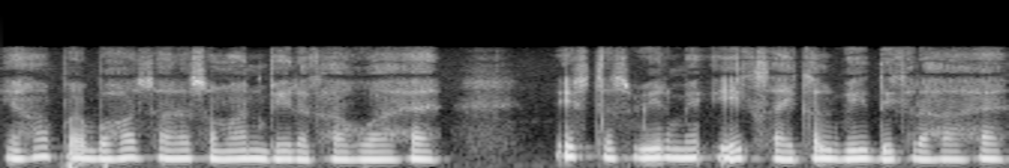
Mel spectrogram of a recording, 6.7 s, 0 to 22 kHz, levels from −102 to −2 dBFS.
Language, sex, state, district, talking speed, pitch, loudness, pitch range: Hindi, male, Jharkhand, Palamu, 160 wpm, 160 Hz, -17 LUFS, 150-175 Hz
